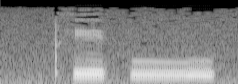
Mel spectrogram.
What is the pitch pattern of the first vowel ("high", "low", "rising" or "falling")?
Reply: high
